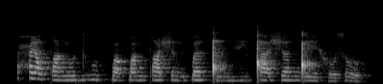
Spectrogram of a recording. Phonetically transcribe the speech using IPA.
ħ e l tˤ o ŋ o dʱ u ʔ k͡p ɒ k͡p ɒ ŋ tˤ ɤ ʃ ɐ ŋ k͡p ɐ ǃ u ŋ vʲ ɐ ǃ a ʃ ɐ ŋ͡ǃ e x o s o

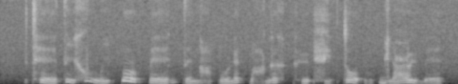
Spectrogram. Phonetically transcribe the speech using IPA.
tʰ eː˧˩˧ t̪ i˧˩˧ x ṳ˥˩ w i˩˧ k͡p oː˥˩ k͡p eː˧˩˧ ɡ t̪ ɪ˩˧ n ɑ̤˥˩ p u˧˩˧ ɳ ɪ˥˩ k͡p ɑ̤˩˧ ɡ ø˥˩ x kʰ y˩˧ ʔ fʲ e̤˩˧ ʔ t o˥˩ ʔ ṳ˩˧ ʔ ɡ i˧˩˧ ʕ y˥˩ ɓ e˩˧

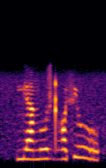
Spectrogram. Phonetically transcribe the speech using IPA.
mʲ aː ŋ uː z ɖʱ ɔ fʲ uː

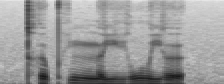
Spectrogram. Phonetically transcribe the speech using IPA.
kʰ ə pʰ i ŋ n ə j i w u j ə

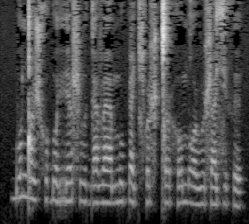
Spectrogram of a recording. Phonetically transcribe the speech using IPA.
b o ŋ͡ǃ ə˞ ʒ x o ɠ o rʲ æ ʂ β ɪ ɡ æ v æ m u ɠ æ t͡ɕʰ o ʂ ǀ ə˞ h o m ʁʷ ə˞ β u ʂ æ sʲ e θ ɪ

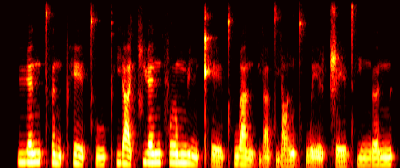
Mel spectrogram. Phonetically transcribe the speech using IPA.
ɥ ɛ˥ n t̪ʰ ə˥˧ n pʰ e˥˩ ɪ̯ t̪ʰ u˧˥ pʰ j ä˥˩ t͡ɕ ɥ ɛ˥ n f ɤ˥ m y˥˩ n kʰ e˨˩ ɪ̯ t̪ʰ w a˥˩ n p j ä˨˩ t̪ j ɑ˧˥ ŋ t̪ʰ w e˨˩ ɪ̯ ʈ͡ʂ e˧˥ ɪ̯ t̪ʰ i˥ ŋ ə˥ n

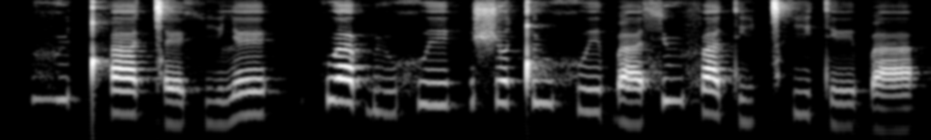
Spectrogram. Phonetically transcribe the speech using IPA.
v ʉ˥ ǃʰ a˧ ǀ ɛ˩ x i˩ l ɛ˧ | kʷ a˥ ɓ ʉ˧ xʷ e˥ | ʃ ʌ˥ ǃ ʉ˥ xʷ e˧ ɓ a˩ s ʉ˥ f a˧ t i˩ ǀʰ i˧ t e˩ ɓ a˩

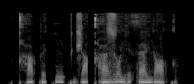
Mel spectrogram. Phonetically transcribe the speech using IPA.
qʰ æ p e k ŋ u k d͡ʒ æ qʰ e z o j i θ æ j ɒ k

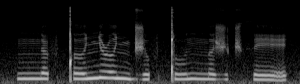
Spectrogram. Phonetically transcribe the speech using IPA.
nː œ f ǃ ɤ ɲ ɹ ɤ ɲ d͡ʒ ʊ f ǃ u nː ɤ ʒ ʏ t͡ʃ θ e

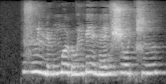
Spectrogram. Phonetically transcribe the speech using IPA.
z ɯ˥˩ lʲ ɳ ɯ˨˦ m o˥˩ ɽ u˨˦ lʲ ɽ e˥˩ ɳ ɛ˨˦ lʲ ʒ o˨˦ t͡ɕ ɯ˨˦

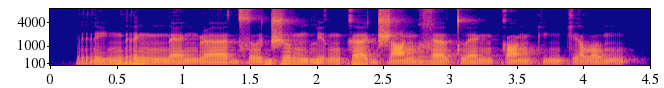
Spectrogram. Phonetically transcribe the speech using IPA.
r i ŋ r ɪ ŋ n ɛ ŋ ɭ ɜː d͡z ʊ d͡ʒ ʊː ŋ lʲ ʊ ŋ k ɜ d͡ʒ ɑ ŋ ɮ ɜ tʷ ɛː ŋ k ɒ ŋ k i ŋ k i lˠ u ŋ

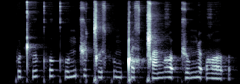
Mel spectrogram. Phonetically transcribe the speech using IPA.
kʷ ɯ ʈʰ ɯ kʷʰ a kʷʰ ɯ ŋ ʈ͡ʂ y ǀ ɯ s kʷ ɯ ŋ ǃ ɛ s ǁ a ŋ ʁʷ ɯ ʔ ʈ͡ʂ u ŋ ɳ ɵ ʔ ʁʷ ɤ ʔ

